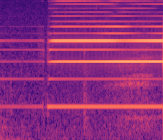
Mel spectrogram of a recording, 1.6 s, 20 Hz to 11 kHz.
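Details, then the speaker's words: LM386N 0.5 W audio amplifier at 200x gain, loudspeaker output. A steady, harsh, raspy squared-off tone. Excessive gain is turning sine waves into square waves on the scope; the planned fix is about 50x gain plus a preamplifier. "this is very very bad so when you say this you can surely see that the amplification is far too high that means that sine waves are changed into square waves"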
